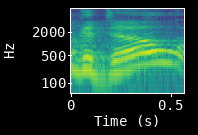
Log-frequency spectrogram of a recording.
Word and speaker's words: Gadot: I'm going to give you 2 pronunciations for number 3. It's either Gal Gadot or Gal Gadot, but where is she from?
